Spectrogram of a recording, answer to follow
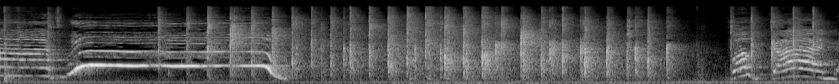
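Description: A woman's voice holds a long, drawn-out high note for nearly three seconds, then she claps her hands quickly for about four seconds.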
